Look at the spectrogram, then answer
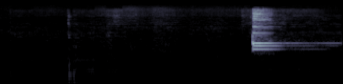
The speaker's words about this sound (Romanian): Bipă no, e, vezi că... ceva mesaj. Mi-a dat cineva ceva mesaj.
